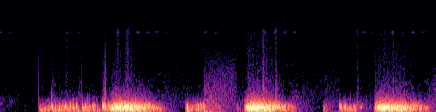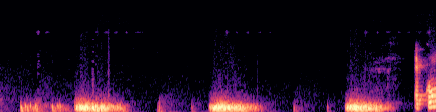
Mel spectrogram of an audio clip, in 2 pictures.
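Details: Repeated low breath sounds with fine crackling crepitations on lung auscultation, likened to rubbing hair beside the ear, played in a trauma physical-examination lecture.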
